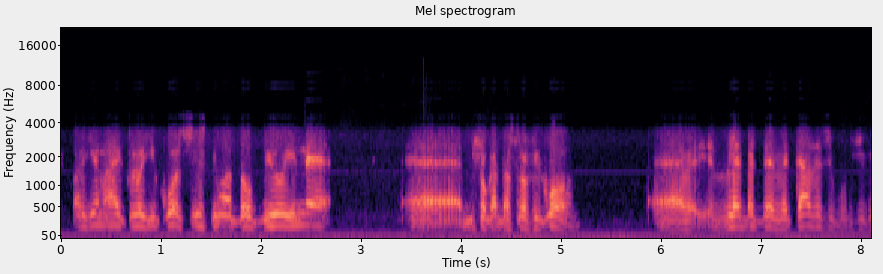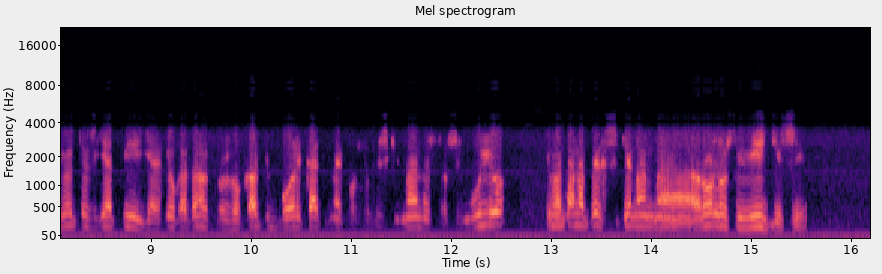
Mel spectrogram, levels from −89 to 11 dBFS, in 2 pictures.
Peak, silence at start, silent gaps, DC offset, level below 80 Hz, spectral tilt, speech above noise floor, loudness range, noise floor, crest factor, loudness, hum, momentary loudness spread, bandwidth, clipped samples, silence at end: -2 dBFS; 0.15 s; none; under 0.1%; -56 dBFS; -8 dB/octave; 31 dB; 4 LU; -54 dBFS; 20 dB; -23 LUFS; none; 14 LU; 4.7 kHz; under 0.1%; 0.65 s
